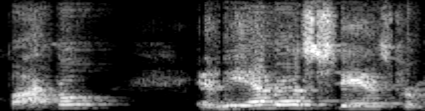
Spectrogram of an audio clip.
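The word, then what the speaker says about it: Wakol: However, we've done an extensive research, and our top adhesive that we recommend is a German product named Wacol, spelled W-A-K-O-L, but pronounced Wacol.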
